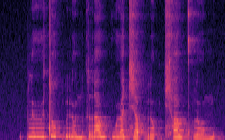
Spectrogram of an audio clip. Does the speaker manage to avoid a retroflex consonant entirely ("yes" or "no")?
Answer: yes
